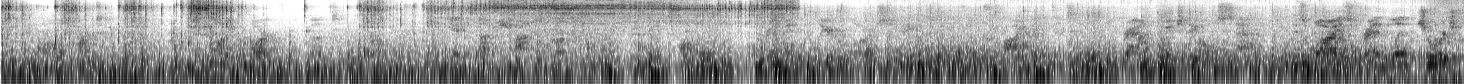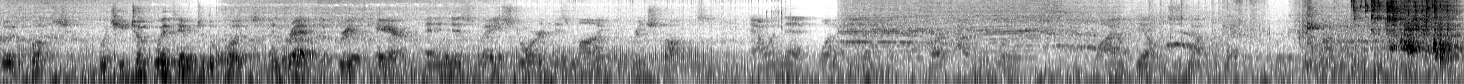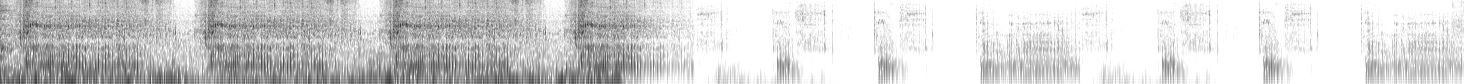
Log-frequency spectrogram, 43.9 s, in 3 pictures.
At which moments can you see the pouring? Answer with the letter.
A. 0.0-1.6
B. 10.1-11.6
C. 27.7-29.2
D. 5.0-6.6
C.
